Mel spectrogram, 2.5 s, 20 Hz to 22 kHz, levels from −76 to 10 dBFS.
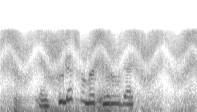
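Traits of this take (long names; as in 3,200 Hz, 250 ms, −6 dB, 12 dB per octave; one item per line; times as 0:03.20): a quantiser's noise floor 6 bits, dither triangular
tremolo triangle 1.8 Hz, depth 80%
phaser sweep stages 6, 2.6 Hz, lowest notch 580–1,200 Hz
Opus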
